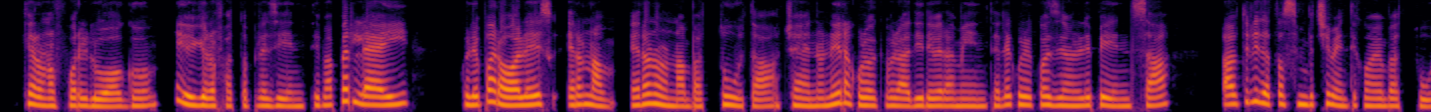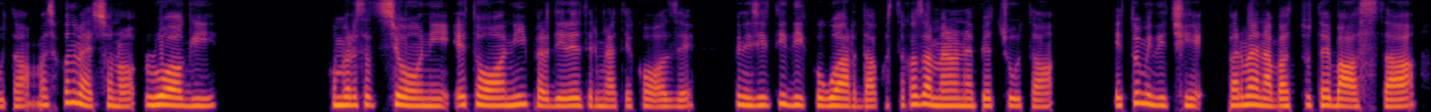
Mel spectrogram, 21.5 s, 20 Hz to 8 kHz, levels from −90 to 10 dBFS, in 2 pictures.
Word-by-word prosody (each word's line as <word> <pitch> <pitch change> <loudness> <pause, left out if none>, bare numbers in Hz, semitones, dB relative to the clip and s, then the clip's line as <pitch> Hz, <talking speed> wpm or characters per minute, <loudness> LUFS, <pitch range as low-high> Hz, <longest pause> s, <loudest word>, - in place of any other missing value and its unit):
che - - -1
erano 205 -4 +2
fuori 200 +1 -1
luogo 190 +2 0
e 335 - -2
io 230 - +7
gliel'ho 210 -2 +4
fatto 195 0 -6
presente, 195 +1 -2
ma 215 +1 -2
per 320 +4 +1
lei, 230 -1 +3 0.4
quelle 225 -1 +2
parole 225 -5 +5
s 230 - -10
eranam 220 -4 0
erano 240 +3 +3
una 190 -3 0
battuta, 190 -1 -2
cioè 200 0 -2
non 195 +3 0
era 265 +1 +3
quello 210 -2 +2
che 200 - -6
voleva 200 -2 0
dire 200 +1 +1
veramente, 190 0 -2
lei 225 - 0
quelle 230 -2 +1
cose 210 -1 0
non 195 0 0
le 205 - +1
pensa, 205 +2 -1 0.4
l'ha - - +1
utilizzata 255 -1 +1
semplicemente 225 -3 -1
come 200 -1 -2
battuta, 190 0 -5
ma 225 -2 -4
secondo 280 +4 0
me 205 - +1
sono 185 -2 -3
luoghi, 205 -3 +3 0.8
conversazioni 215 -2 +2
e 220 - -2
toni 210 0 +2
per 200 -5 -2
dire 195 +1 0
determinate 190 -2 -3
cose. 180 -1 -4 0.3
Quindi 220 -3 +1
se 210 +1 0
ti 245 +4 0
dico: 210 -1 -1
"Guarda 190 -3 +1
questa 195 +2 -11
cosa 235 +1 +2
a - - +2
me 200 -2 +2
non 200 0 +1
è 195 - -1
piaciuta;" 190 -2 -4 0.5
e 205 - 0
tu 270 - -1
mi 255 - +3
dici: 205 -1 -3 0.2
"Per 210 0 0
me 230 - +5
è - - +5
una 195 -2 +2
battuta 195 +3 -2
e 205 - +2
basta;" 185 0 +1
205 Hz, 205 wpm, -20 LUFS, 190-220 Hz, 0.8 s, io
